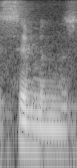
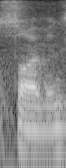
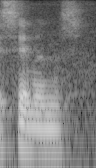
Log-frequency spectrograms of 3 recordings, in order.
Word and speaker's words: Simons: I think it's Rita Simmons, not Simons. It's spelt like it's Simons, like Paul Simon spelt his name, but stick an S on the end and all of a sudden it's become Simmons.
